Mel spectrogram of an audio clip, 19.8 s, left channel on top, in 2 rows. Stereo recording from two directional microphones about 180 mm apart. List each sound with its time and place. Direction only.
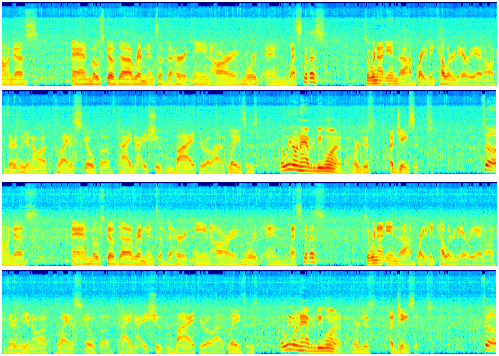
0.0 s speech: 20° left (ahead or behind)
11.3 s speech: 35° left (ahead or behind)
17.7 s speech: 35° left (ahead or behind)
19.5 s speech: 25° left (ahead or behind)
